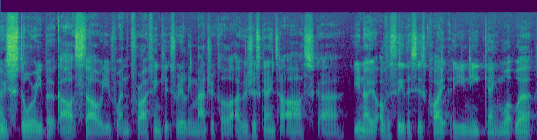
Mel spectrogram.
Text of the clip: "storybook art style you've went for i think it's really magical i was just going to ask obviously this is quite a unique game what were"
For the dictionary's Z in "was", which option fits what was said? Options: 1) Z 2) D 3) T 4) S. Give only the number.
1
